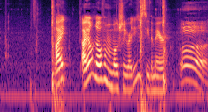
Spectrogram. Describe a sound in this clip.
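A young woman speaks close into a microphone with animation.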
